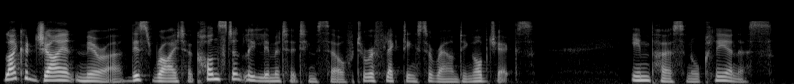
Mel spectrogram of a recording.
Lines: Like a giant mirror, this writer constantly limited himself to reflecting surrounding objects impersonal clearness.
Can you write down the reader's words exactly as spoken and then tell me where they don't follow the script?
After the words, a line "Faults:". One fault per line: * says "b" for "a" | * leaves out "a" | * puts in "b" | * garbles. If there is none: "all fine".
Like a giant mirror, this writer constantly limited himself to reflecting surrounding objects impersonal clearness.
Faults:
all fine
